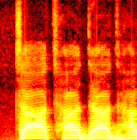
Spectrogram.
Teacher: चा छा जा झा दोस्तों जो हैं ये आपके स्पर्श संघर्षी ध्वनियाँ होती हैं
